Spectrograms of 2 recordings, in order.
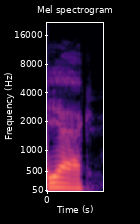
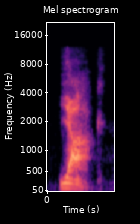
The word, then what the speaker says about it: Yough: Is it the Yawk or the Yak? Yawk. The Yawk. Yeah, it's funny that the two different spellings are for pronunciations. They do the Y-A-W-K, and I see wherever folks get the yak from, but it's Yawk, Y-O-U-G-H. The rest of it I can't spell.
